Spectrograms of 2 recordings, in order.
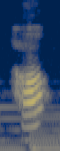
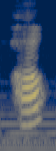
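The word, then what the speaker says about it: は: The next character is ha. When it's used in a word, it should be pronounced ha.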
